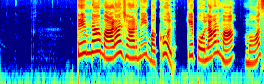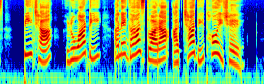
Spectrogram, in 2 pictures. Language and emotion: Gujarati, neutral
